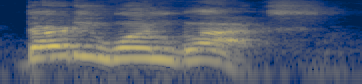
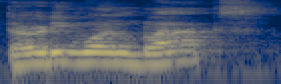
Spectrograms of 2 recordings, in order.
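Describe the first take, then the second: First: "Thirty-one blocks" said slowly with a falling tune; flat statement. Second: "Thirty-one blocks?" slowly, rising at the end in disbelief; incredulous question. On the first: Streamer repeating a chatter's block count to the stream, slow falling statement. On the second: Streamer questioning a chatter's count in disbelief, slow rising question. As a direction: ask "Thirty-one blocks?" back with a doubting rise. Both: Shown as a demonstration.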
